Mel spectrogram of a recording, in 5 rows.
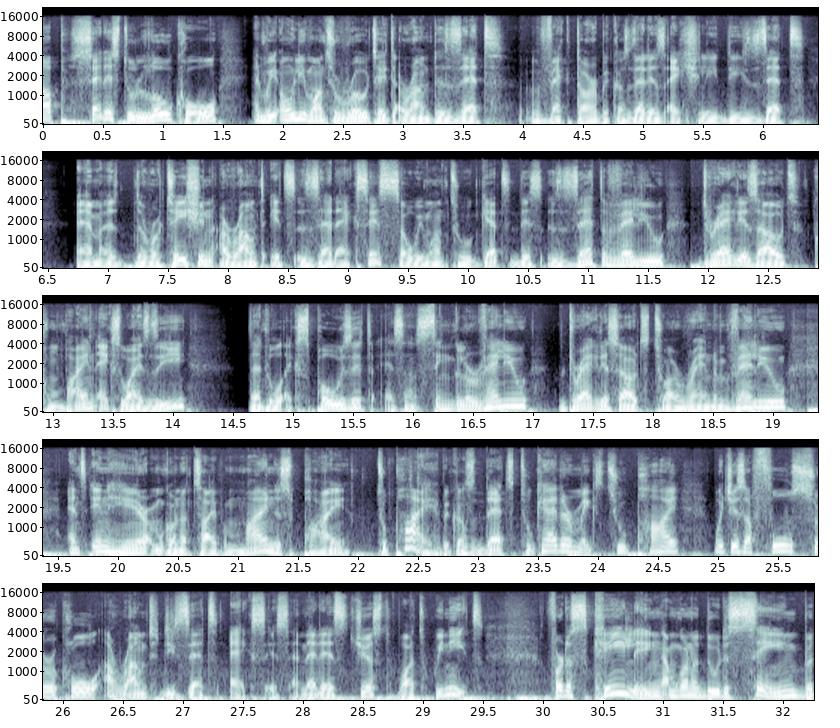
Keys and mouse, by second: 0.3 g, 0.5 click, 0.9 click, 1.3 middle click, 2.0-3.7 drag, 4.2 ctrl+z, 4.6-5.1 middle drag, 6.7 middle click, 7.2 shift+middle click, 8.2-8.5 middle drag, 9.6 middle click, 11.7 drag, 14.1 click, 14.4 middle click, 16.5 middle click, 17.1 click, 19.7 click, 20.3-22.4 drag, 28.0 middle click, 28.7 middle click, 29.4 g, 29.9 click, 30.2 middle click, 30.9 click, 31.6-32.2 drag.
